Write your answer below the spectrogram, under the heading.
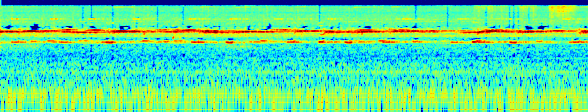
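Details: Frogs at Sandals form a dense, unbroken chorus of high whistled chirps in two steady pitch bands, many callers overlapping, over a constant low rumble.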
